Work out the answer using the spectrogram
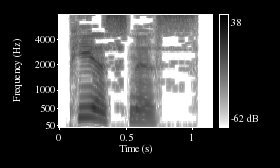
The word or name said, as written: piousness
